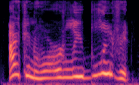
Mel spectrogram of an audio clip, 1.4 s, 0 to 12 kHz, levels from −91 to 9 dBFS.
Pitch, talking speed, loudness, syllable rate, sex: 330 Hz, 215 wpm, -14 LUFS, 7.2 syllables/s, female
